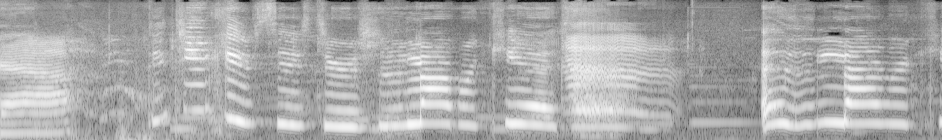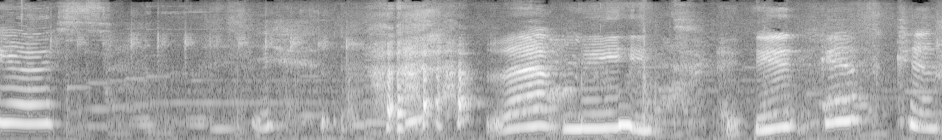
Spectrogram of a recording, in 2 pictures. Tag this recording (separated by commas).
kid speaking, Speech, Babbling, Music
